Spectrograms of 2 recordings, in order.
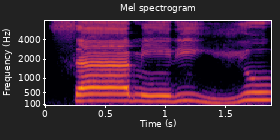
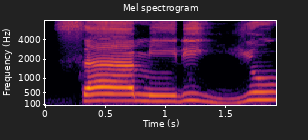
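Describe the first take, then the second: No difference in how they are said.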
